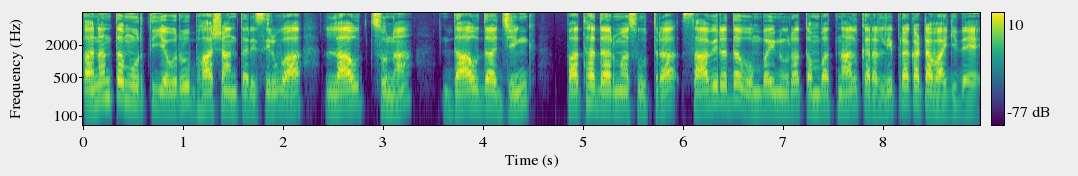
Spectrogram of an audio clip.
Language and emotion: Kannada, neutral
